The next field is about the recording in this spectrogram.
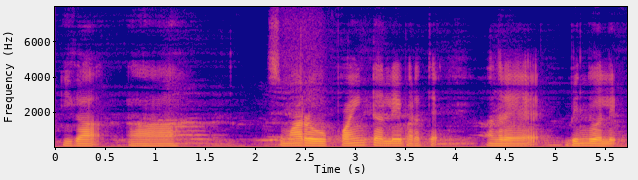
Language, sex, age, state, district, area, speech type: Kannada, male, 18-30, Karnataka, Shimoga, rural, spontaneous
